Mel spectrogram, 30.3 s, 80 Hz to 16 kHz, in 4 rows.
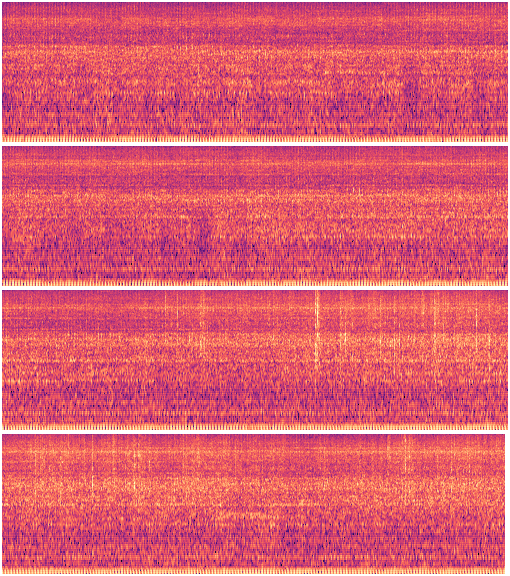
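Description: Farmall 140 tractor's four-cylinder engine running at a steady speed while the tractor drives: a constant low drone that does not change in pitch or level.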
